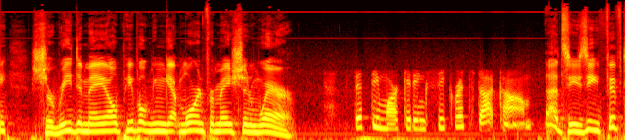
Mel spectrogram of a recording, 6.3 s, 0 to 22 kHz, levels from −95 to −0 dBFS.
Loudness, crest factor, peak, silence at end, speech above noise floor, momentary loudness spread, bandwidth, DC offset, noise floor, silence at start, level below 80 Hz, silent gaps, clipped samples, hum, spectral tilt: -21 LUFS; 14 dB; -8 dBFS; 0.05 s; 25 dB; 7 LU; 19.5 kHz; under 0.1%; -46 dBFS; 0 s; -38 dBFS; none; under 0.1%; none; -5 dB/octave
